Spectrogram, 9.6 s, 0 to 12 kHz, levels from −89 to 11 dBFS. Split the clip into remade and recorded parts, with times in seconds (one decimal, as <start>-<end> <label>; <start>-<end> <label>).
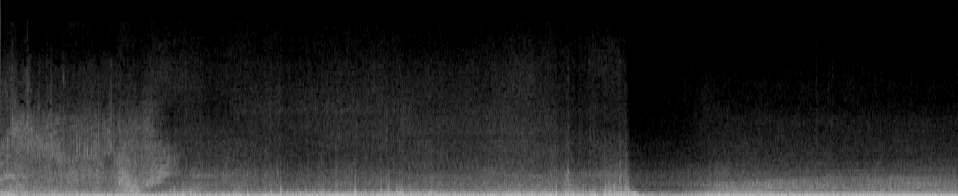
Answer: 0.0-1.2 recorded; 1.2-2.3 remade; 2.3-4.0 recorded; 4.0-5.7 remade; 5.7-9.6 recorded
